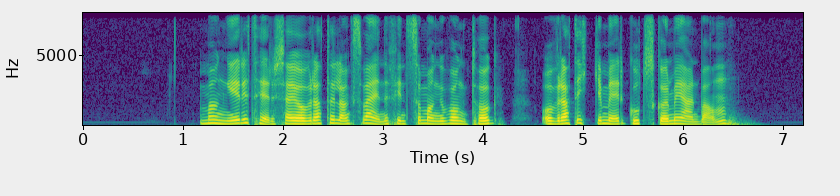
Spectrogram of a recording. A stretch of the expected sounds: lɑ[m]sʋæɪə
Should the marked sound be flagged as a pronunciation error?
yes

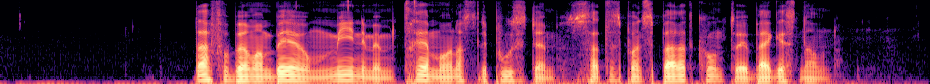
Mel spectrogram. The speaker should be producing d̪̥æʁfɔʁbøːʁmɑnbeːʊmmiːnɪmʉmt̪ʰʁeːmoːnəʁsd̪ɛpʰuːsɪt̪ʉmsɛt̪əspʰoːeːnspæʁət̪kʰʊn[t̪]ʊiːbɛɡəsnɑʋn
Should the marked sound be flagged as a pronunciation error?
no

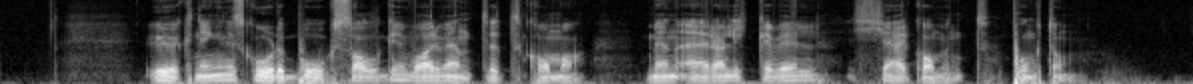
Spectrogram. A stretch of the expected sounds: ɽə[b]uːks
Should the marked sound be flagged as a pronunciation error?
no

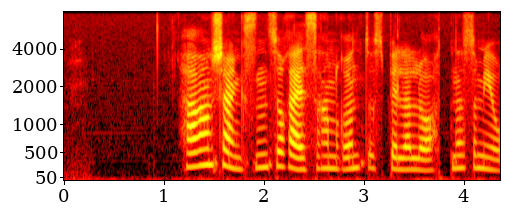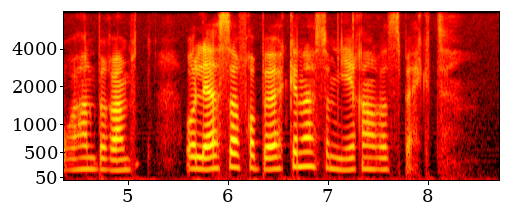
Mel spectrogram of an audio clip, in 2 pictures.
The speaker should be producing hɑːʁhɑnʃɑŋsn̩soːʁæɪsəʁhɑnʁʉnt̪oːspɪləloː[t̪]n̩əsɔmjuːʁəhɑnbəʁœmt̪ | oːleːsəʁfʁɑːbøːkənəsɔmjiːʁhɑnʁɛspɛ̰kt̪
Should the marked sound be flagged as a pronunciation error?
no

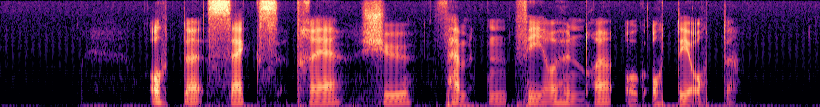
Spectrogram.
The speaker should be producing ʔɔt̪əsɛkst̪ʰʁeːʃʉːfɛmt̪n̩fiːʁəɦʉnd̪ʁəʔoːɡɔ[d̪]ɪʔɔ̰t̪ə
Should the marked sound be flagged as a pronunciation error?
yes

